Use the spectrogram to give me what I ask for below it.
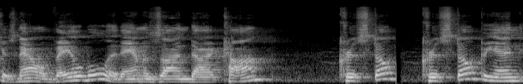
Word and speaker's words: Christopian: Christopian is spelled Christ, as in Jesus Christ, and opian is spelled O, P as in Paul, I-A-N, as in Nancy. And that's as in utopian.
